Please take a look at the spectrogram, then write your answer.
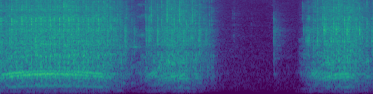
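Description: Sewing machine back stitching to secure a fabric skirt seam, a close steady whir that slows briefly, stops for a moment, then runs again in a short final burst.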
